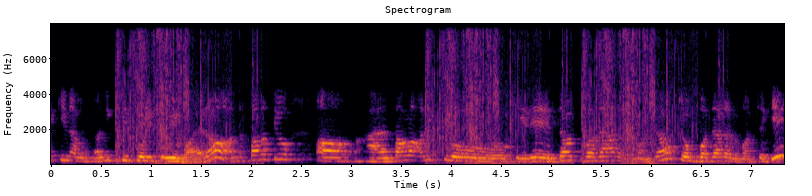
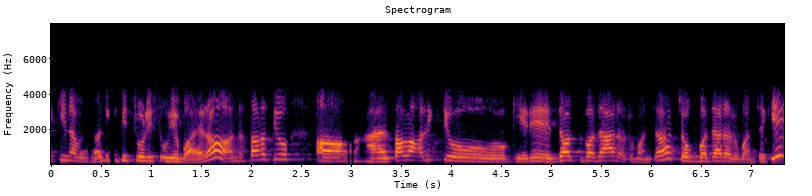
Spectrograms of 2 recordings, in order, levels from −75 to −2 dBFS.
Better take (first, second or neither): second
